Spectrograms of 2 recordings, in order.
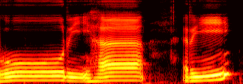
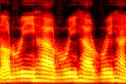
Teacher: huruf ro yang memiliki tanda baca kasrah maka huruf ro dibaca tipis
